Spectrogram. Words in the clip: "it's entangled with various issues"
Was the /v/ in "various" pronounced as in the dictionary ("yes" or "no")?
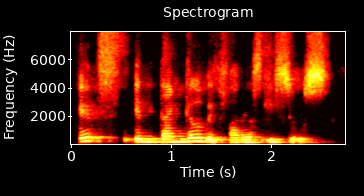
no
